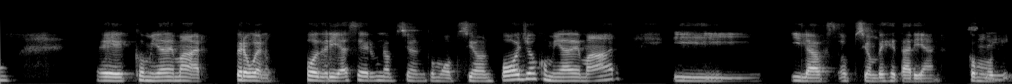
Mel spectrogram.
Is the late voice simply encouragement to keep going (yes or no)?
no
